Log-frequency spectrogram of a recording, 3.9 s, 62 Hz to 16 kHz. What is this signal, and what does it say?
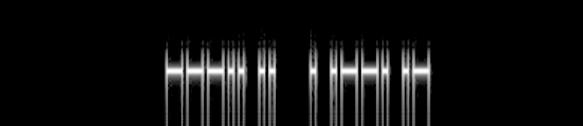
Morse code, heard as a keyed tone, about 34 wpm, 700 Hz. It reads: 8I EPA
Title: Winter Field Day Exchanges Encore 35wpm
